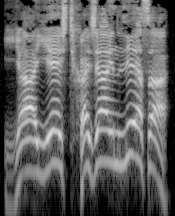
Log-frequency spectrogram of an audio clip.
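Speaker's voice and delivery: slow inhuman roar; eldritch horror. Acted. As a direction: roar like a forest monster. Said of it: "взревел я самым нечеловеческим голосом".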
